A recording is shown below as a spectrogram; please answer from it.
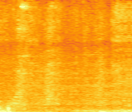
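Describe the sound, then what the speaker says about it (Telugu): The Simhapuri Express pulling in alongside a stopped train at Tenali Junction, a loud continuous low rumble of rolling rail cars close by, without clear breaks. "మన ట్రైన్ పక్కనే సింహపూర్ ఎక్స్ప్రెస్ ట్రైన్ కూడా వచ్చింది"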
